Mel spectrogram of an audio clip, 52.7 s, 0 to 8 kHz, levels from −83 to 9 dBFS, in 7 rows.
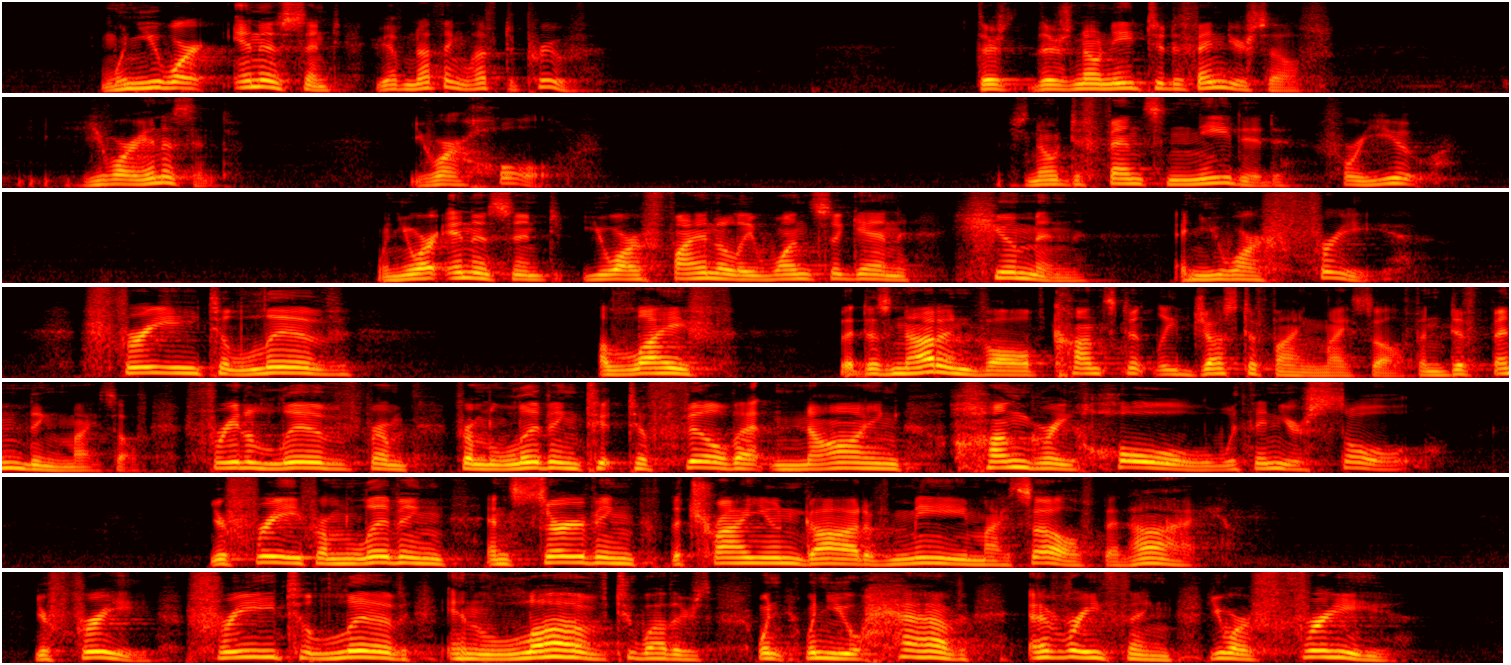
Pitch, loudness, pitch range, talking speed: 155 Hz, -26 LUFS, 130-175 Hz, 120 wpm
